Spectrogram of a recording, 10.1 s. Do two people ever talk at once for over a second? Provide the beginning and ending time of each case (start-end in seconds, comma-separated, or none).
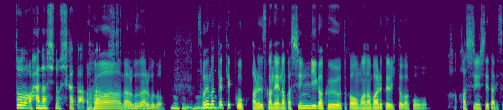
1.7-3.3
